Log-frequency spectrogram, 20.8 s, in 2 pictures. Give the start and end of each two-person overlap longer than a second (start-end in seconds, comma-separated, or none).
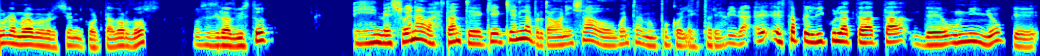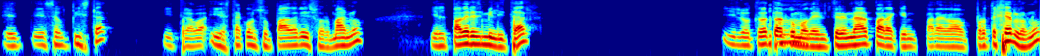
none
